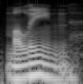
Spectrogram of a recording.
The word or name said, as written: maline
